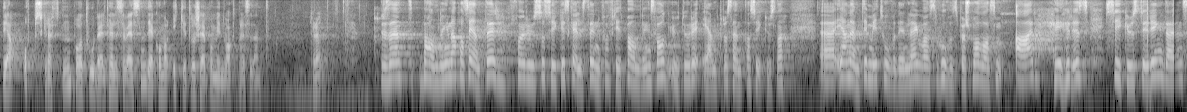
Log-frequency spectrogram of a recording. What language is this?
Norwegian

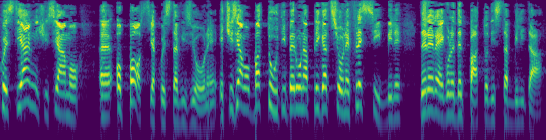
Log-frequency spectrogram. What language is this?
Italian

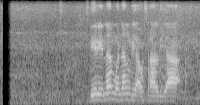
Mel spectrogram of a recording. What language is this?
Sundanese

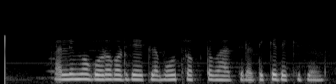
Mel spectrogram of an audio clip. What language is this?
Odia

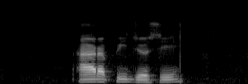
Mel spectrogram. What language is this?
Nepali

